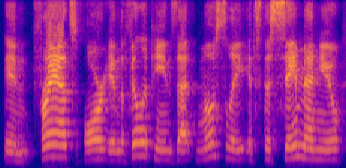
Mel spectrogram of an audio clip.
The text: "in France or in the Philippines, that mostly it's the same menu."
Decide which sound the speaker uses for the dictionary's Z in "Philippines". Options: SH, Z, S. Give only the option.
Z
